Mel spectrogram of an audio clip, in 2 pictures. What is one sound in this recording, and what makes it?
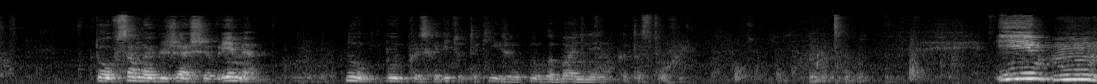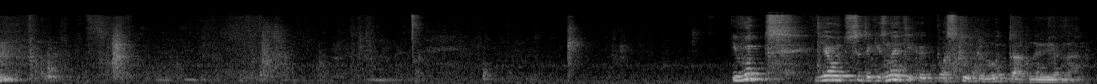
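A middle-aged man speaks close by, reading aloud with pauses.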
